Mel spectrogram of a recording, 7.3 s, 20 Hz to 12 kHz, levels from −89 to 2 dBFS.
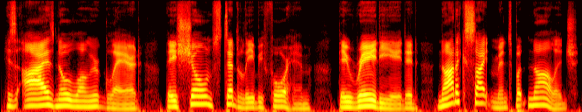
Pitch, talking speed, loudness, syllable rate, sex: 130 Hz, 130 wpm, -21 LUFS, 4.8 syllables/s, male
